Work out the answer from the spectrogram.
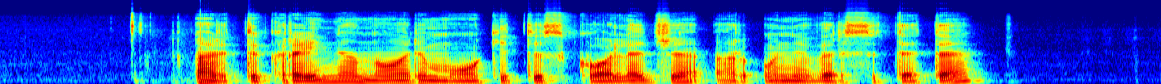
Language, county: Lithuanian, Kaunas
